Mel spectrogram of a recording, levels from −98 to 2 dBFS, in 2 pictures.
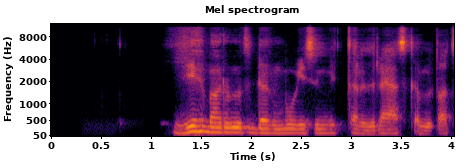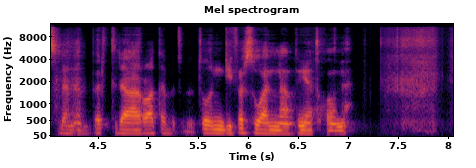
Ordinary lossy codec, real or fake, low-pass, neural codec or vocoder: Opus, 64 kbps; fake; 10.8 kHz; autoencoder, 48 kHz, 32 numbers a frame, DAC-VAE, trained on Japanese speech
